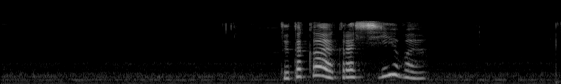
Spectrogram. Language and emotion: Russian, positive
